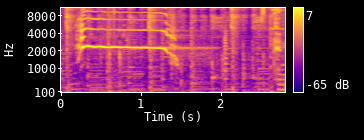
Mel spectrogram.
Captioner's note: screams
